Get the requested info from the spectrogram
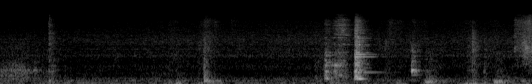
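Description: Cookware knocking and clanking as a pot lid is fetched and handled for a saucepan, a few separate knocks with the loudest a little past three seconds in.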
